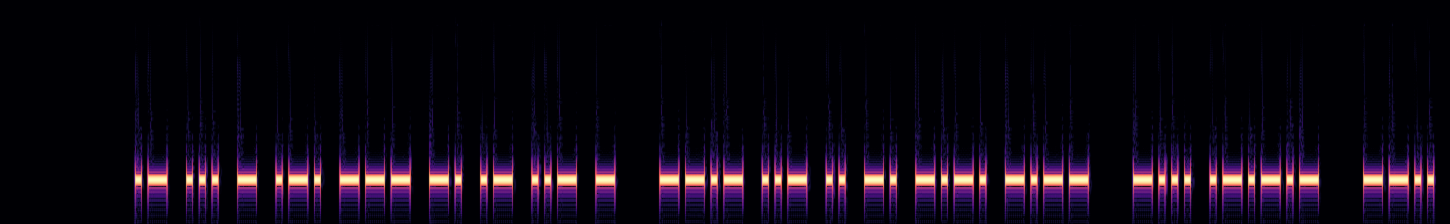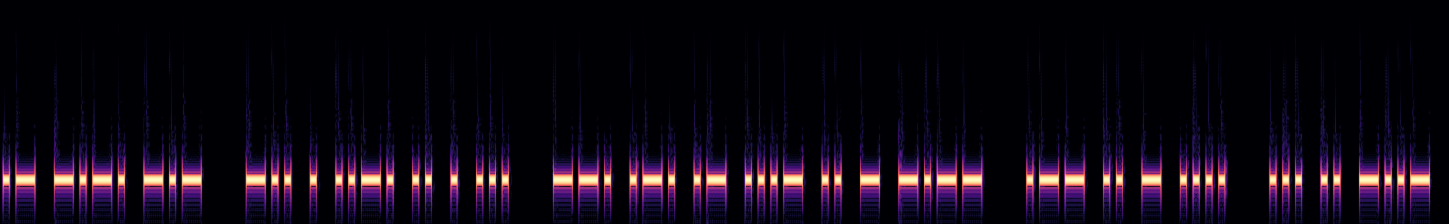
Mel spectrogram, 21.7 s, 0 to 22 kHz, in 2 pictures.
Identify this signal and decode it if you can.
Morse code, heard as a keyed tone, about 25 wpm, 700 Hz. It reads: ASTRONAUT QUINCY B. ZACK DEFIES GRAVITY WITH SIX
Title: Pangram Challenge v2 - 25wpm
